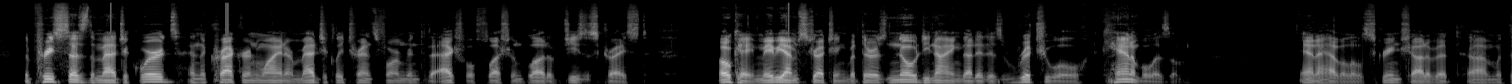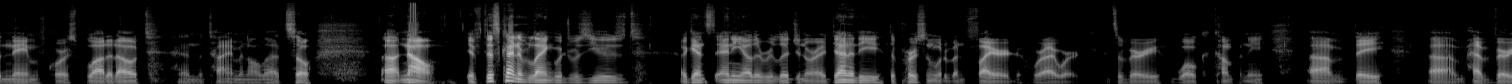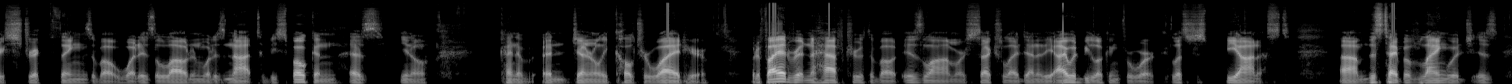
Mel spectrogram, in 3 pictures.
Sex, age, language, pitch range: male, 30-49, English, 80-95 Hz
